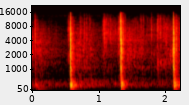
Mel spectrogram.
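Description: Wooden gavel struck on the desk in sharp single knocks about three-quarters of a second apart, twice in these seconds: the formal gavel strikes that declare a summit officially open.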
